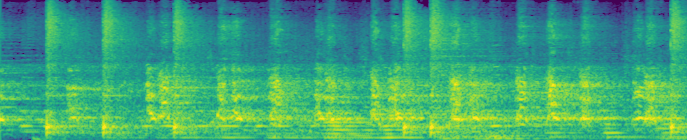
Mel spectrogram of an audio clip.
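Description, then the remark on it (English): Several dogs bark and yip repeatedly, loud, over a full orchestra playing sustained chords, the barks breaking through the music at irregular intervals, in the third movement of a hunting symphony that is written to bring in the dogs. “And one reason might be because the third movement of the symphony requires dogs.”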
